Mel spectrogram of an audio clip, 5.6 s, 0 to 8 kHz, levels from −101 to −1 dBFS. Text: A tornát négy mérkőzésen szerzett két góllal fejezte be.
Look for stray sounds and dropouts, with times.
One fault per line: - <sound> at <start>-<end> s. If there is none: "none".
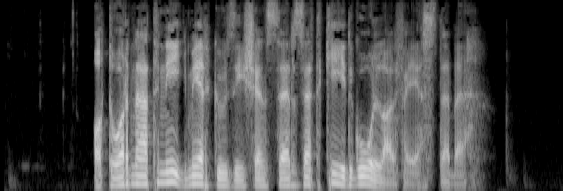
none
